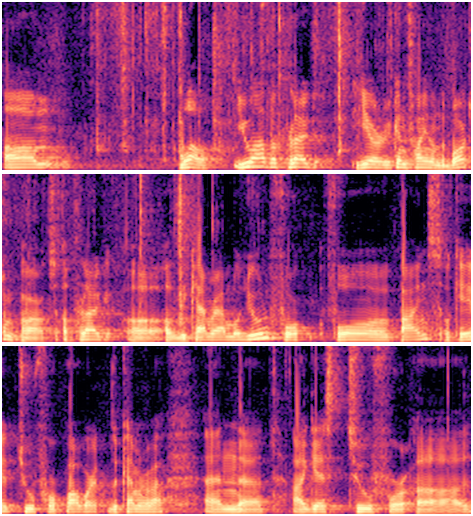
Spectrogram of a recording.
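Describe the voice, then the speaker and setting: With a non-native accent and noticeable background noise, a man speaks at a fairly slow pace in a fairly high pitch with ordinary pitch variation. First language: not English. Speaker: RC hobby product reviewer. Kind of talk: unboxing tutorial. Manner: halting, many fillers.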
